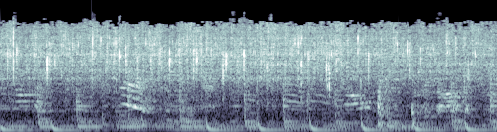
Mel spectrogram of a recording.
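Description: Salmon frying in a pan: a steady sizzle with frequent small pops, with a wooden spoon stirring couscous in a saucepan.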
